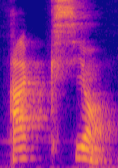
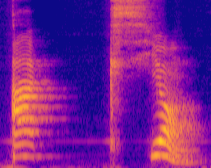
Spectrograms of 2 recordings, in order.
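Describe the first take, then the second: First: Said in the usual way. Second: "action" split in two with a gap; slow, broken-up "action"; careful word modelling. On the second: Shown as a demonstration. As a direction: sound out "action" slowly, ac, then tion. Split model, then said whole.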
